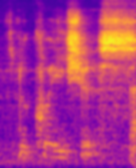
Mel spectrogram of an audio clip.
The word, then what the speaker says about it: loquacious: Loquacious. Right. You do want to stress on the second syllable, on the qua syllable.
